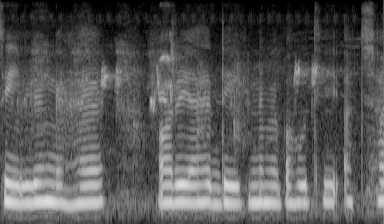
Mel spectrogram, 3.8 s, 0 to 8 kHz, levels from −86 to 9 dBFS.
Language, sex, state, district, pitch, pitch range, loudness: Hindi, female, Madhya Pradesh, Katni, 195 Hz, 190-200 Hz, -14 LUFS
